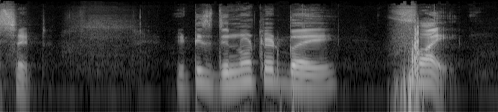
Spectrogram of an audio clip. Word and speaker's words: phi: It is denoted by phi. How do you pronounce this?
